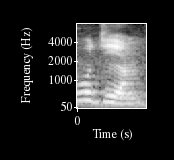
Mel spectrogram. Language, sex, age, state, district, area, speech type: Tamil, female, 60+, Tamil Nadu, Nagapattinam, rural, read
